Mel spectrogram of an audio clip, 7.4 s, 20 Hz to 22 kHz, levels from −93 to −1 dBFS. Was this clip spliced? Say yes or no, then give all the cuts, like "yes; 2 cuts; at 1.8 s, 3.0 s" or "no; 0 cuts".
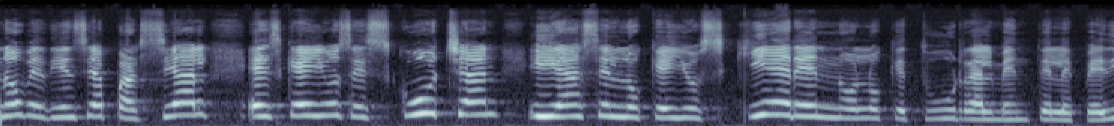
no; 0 cuts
